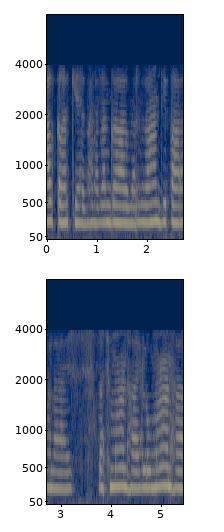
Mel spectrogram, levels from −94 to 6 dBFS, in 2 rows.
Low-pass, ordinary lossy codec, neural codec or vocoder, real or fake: 7.2 kHz; AAC, 16 kbps; codec, 24 kHz, 3 kbps, HILCodec; fake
